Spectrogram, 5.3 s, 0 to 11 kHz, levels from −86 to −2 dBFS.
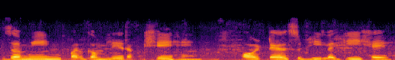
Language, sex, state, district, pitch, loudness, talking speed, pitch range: Hindi, female, Uttar Pradesh, Lucknow, 200 Hz, -16 LUFS, 115 wpm, 190-205 Hz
